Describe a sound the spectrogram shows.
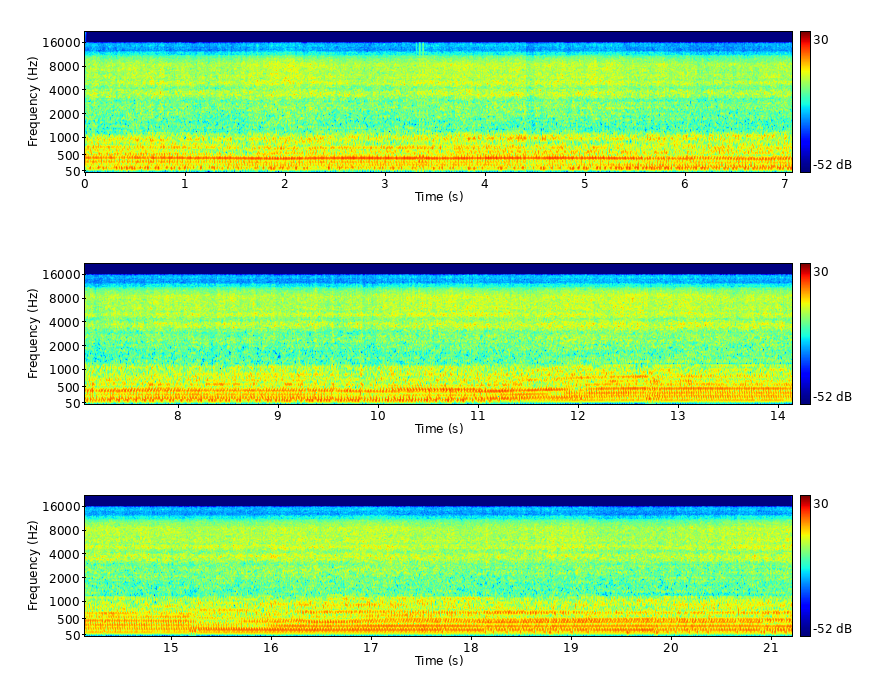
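A pickup truck's engine roars at high revs as it churns through deep mud.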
